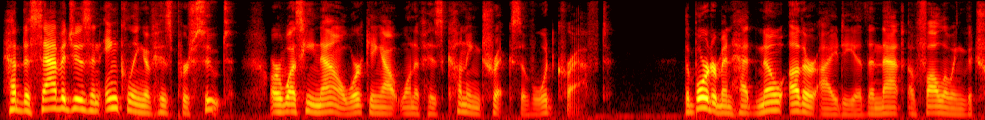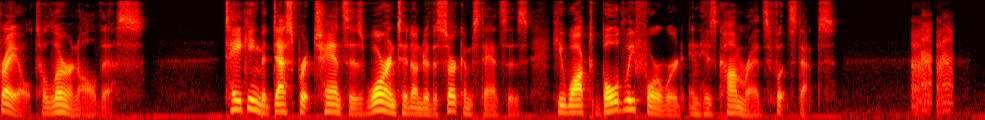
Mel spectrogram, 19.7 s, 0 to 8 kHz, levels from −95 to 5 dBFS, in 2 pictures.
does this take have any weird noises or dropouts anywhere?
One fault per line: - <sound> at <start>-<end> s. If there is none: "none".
- laugh at 19.0-19.4 s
